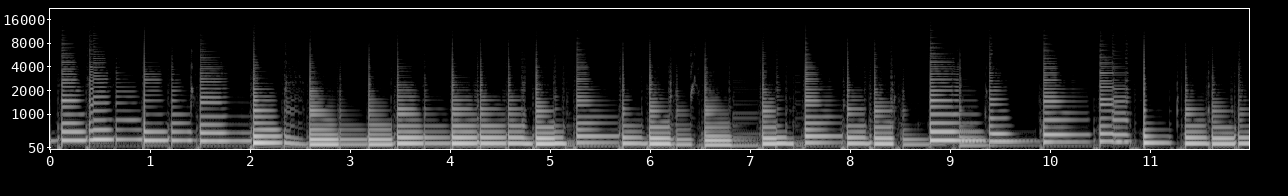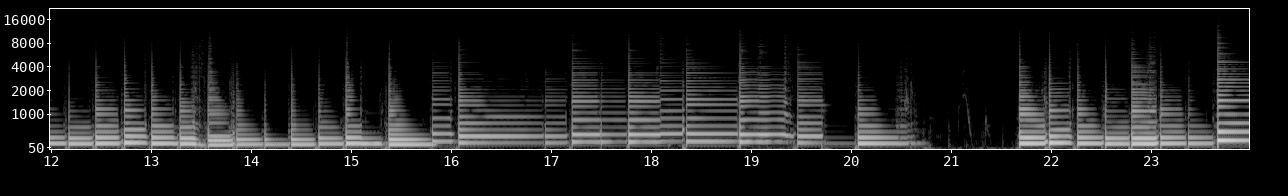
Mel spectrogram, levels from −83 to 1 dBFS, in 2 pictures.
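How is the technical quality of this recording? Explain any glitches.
Listening to the music, nothing stood out as a technical glitch anywhere in the recording.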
